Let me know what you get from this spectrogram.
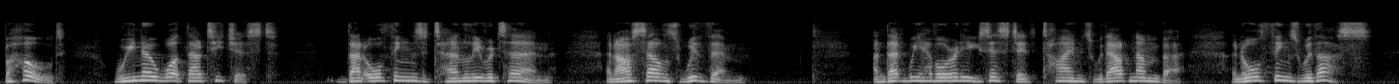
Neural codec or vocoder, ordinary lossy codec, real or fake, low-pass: none; AAC, 48 kbps; real; 7.2 kHz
